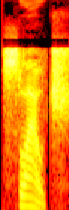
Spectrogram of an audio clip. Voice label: "slouch", English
